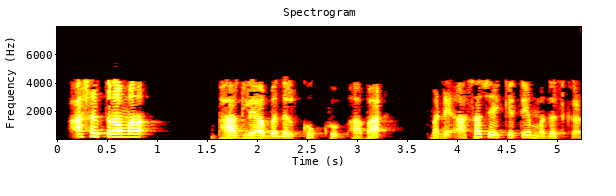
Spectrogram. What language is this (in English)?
Gujarati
